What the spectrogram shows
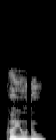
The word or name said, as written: ಕೆಯ್ದು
